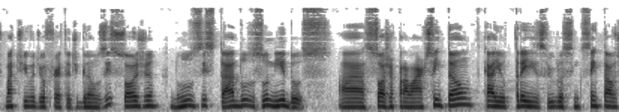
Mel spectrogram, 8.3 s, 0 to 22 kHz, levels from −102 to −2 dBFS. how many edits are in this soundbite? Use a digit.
0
